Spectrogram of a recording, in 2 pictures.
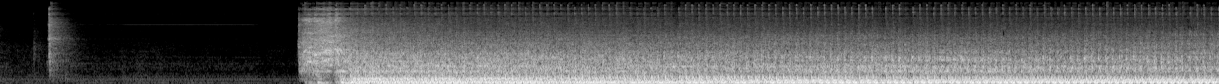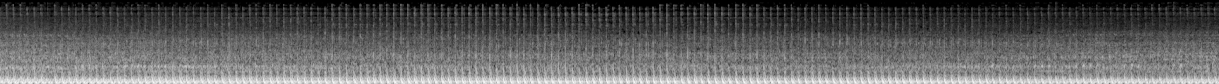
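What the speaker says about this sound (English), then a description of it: "Everything's all installed, wiped down, ready to go for a sound test." A Honda CRF 450RL motorcycle fitted with a Yoshimura RS-4 exhaust fires up after a brief faint clunk, then idles steadily and loudly for over twenty seconds, close by with no talking.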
